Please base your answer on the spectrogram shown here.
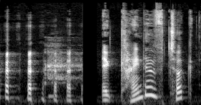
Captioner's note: laughs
